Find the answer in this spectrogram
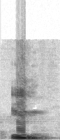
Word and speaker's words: ওম: এখানে 4টি অপশন দেখতে পাচ্ছি, তার মধ্যে থেকে আমাদের এর উচ্চারণটা যদি আমরা খেয়াল করি, উচ্চারণটা হবে অ, সরি অ, তারপরে রস্যু এবং তারপরে ম, অর্থাৎ ওম, এরকম উচ্চারণটা হবে ওম।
